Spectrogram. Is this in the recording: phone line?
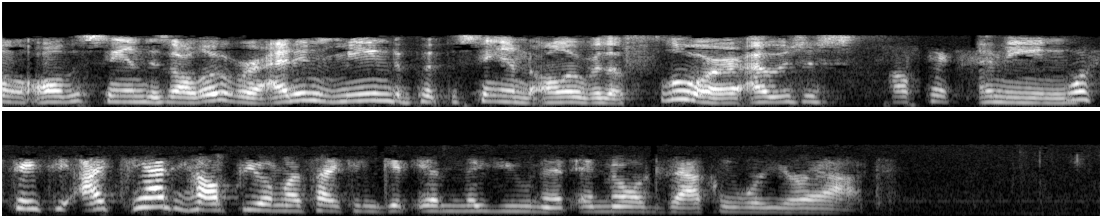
yes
